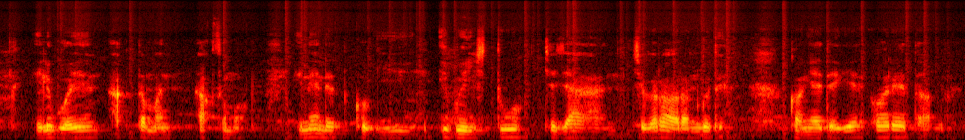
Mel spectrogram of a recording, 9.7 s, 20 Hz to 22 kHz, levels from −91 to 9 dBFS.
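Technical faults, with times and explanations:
0.01–0.37, 1.71–2.99, 4.16–5.51, 6.05–6.34, 7.13–7.90 and 9.08–9.65 s: speech cut by the noise suppressor. The suppressor mistook quiet parts of the speech for noise and pulled them down with the background, by up to about 12 dB. Endings and soft consonants sound swallowed, briefly in each span.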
